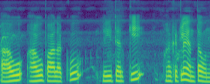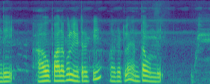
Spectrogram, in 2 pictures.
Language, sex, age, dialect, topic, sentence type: Telugu, male, 31-35, Telangana, agriculture, question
